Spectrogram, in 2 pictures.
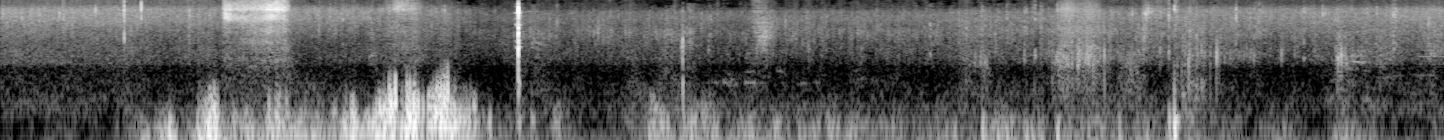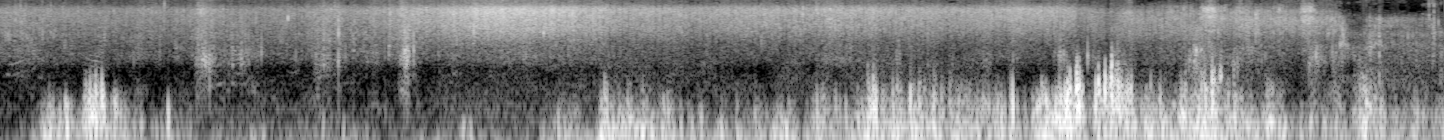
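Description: Strong wind gusts and rumbles outdoors.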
